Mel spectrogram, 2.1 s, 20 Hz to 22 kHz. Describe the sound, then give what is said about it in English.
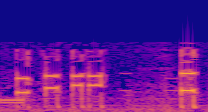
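Touch-tone dialing of a 1-800 ANI number: four quick dual-tone beeps in a steady rhythm, a short pause, then one louder final beep, clear with no talking. “We're going to try out that number.”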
